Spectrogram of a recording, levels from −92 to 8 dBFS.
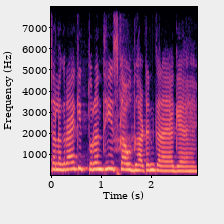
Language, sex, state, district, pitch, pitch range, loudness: Hindi, female, Uttar Pradesh, Lucknow, 275 Hz, 235-300 Hz, -11 LUFS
